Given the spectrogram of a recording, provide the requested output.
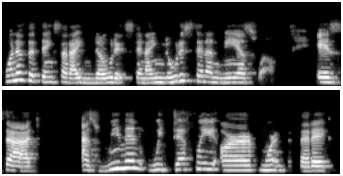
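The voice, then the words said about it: Spanish-influenced bilingual English accent. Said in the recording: “As you can hear from my accent, I am bilingual. I speak Spanish. I was born in between the borders.”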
